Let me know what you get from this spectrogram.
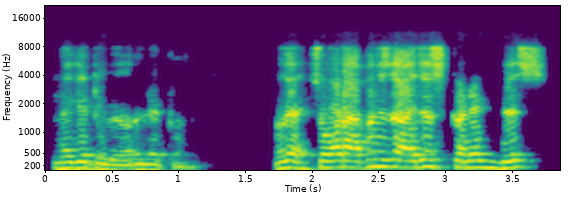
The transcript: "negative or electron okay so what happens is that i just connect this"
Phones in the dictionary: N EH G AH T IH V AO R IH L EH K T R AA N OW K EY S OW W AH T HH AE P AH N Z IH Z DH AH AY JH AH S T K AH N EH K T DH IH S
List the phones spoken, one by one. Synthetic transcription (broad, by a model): N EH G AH T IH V AO R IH L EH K T AA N OW K EY S OW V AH T HH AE P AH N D IH Z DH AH AY JH AH S T K AH N EH K T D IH S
